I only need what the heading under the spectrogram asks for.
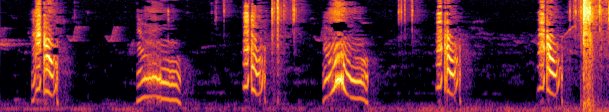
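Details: Fighting grey francolin in forest: a steady series of six harsh, nasal, arched notes, about one per second. Bent downslurs alternate with wavering ones over a constant low rumble of background noise.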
